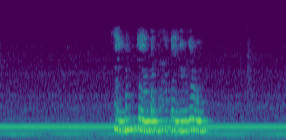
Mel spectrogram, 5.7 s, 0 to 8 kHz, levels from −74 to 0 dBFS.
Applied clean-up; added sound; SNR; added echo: none; Microwave oven; 6 dB; reverberation time 0.6 s.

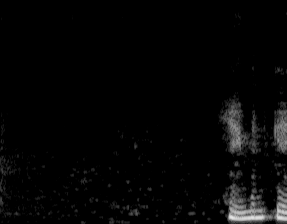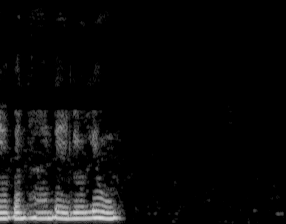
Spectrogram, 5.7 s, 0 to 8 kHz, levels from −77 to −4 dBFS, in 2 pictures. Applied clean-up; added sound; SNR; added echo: none; none; none; none.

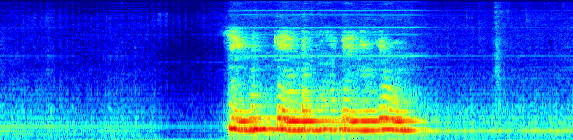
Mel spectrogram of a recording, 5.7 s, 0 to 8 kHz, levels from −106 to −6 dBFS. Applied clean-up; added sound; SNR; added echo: neural separator model SepFormer DNS4.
